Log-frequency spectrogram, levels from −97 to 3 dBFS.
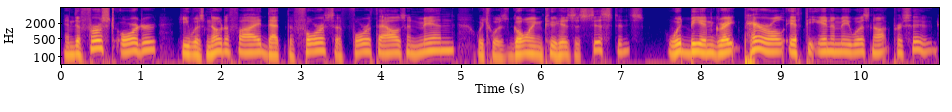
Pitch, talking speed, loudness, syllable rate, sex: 145 Hz, 170 wpm, -20 LUFS, 4.3 syllables/s, male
